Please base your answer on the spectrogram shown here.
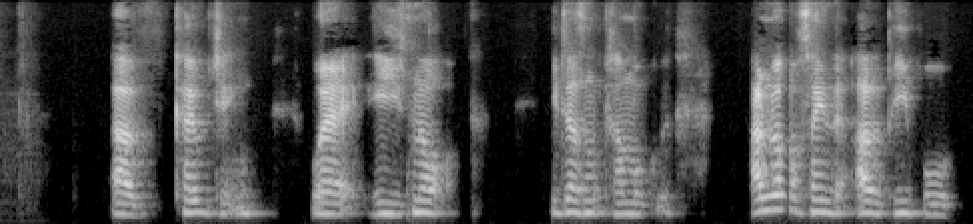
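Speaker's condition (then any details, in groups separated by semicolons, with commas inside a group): Cerebral palsy; from birth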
